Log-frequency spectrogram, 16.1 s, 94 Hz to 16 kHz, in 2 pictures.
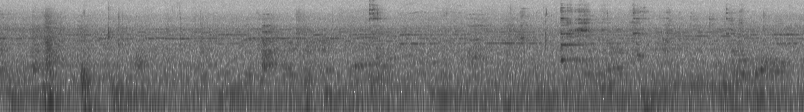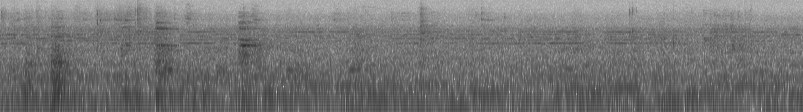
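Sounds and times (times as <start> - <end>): cutlery clinking on a plate: 5.1 - 10.9.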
